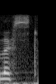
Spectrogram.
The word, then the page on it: list: English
